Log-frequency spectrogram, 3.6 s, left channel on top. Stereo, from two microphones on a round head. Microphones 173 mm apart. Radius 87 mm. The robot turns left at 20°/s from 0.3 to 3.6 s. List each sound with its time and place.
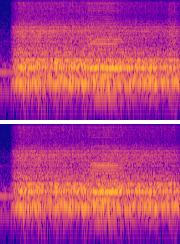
1.7 s a buzzer: 45° left (ahead or behind), 9.5 m; by 2.3 s 55° left (ahead or behind), 9.5 m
